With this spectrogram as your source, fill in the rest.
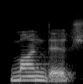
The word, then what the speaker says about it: Mandić: show notes but um mundich is how you say your last name uh but it's yes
